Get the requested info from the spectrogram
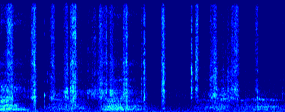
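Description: Faint rubbing of a paper tissue over an oil-painted miniature horse, wiping the wet paint off its surface, with a few light ticks from handling the figure.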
